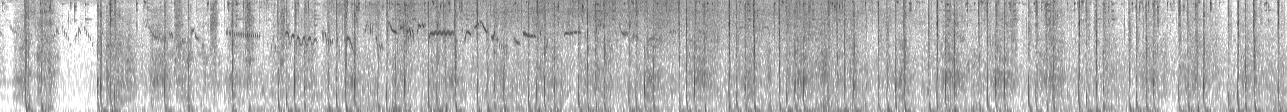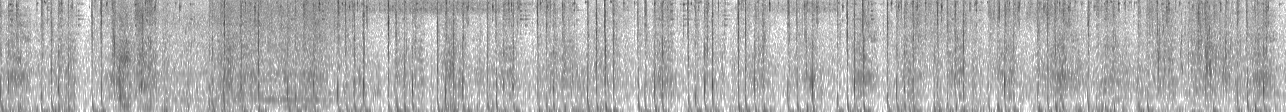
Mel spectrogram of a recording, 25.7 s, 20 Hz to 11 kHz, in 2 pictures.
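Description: Horse hooves galloping in The Witcher 3: Wild Hunt, a fast continuous clip-clop rhythm that stays loud and close throughout, with occasional faint whinnies and a rider's brief shouts.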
